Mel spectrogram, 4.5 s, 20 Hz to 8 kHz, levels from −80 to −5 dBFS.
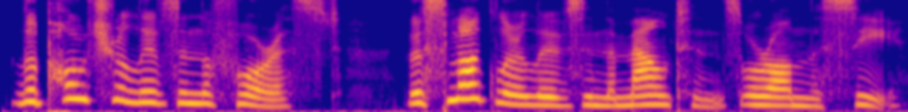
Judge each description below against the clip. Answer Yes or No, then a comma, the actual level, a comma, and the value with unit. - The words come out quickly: Yes, fast, 210 wpm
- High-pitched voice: Yes, very high, 250 Hz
